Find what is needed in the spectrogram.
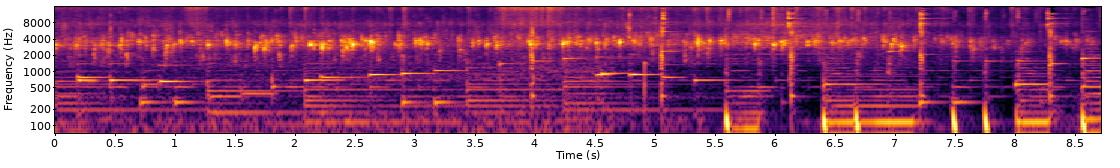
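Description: Sliced garlic and shallots sizzling in hot oil in a wok, a steady hiss, over background music.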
